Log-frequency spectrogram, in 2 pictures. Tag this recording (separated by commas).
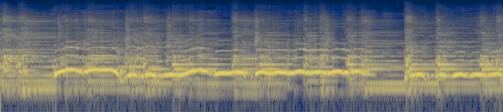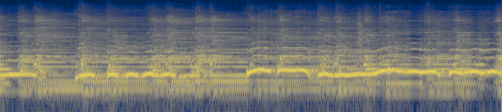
Plucked string instrument, playing banjo, Musical instrument, Banjo, Music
